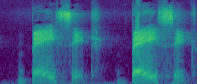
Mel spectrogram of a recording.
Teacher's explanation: Accent tonique sur la première syllabe.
